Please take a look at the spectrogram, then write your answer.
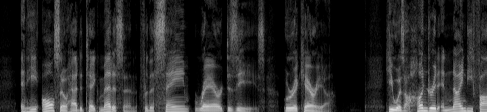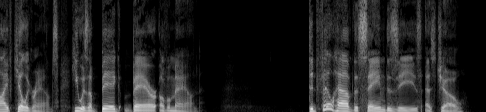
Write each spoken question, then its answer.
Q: Did Phil have the same disease as Joe?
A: Yes, Phil had the same rare disease.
